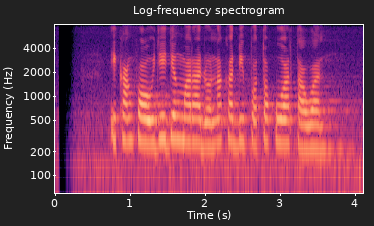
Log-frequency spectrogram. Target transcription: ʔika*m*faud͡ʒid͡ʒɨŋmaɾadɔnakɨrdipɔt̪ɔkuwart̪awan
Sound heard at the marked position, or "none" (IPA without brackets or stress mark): ŋ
